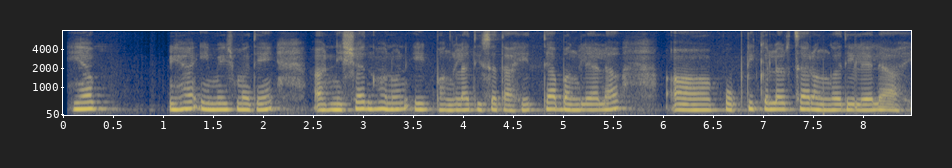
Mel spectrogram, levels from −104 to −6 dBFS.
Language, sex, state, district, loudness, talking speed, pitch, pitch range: Marathi, female, Maharashtra, Sindhudurg, -31 LUFS, 125 wpm, 215 Hz, 200-230 Hz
